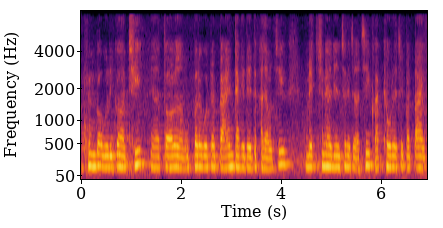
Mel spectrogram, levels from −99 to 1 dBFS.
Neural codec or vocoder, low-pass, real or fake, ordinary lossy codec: codec, 16 kHz, 1.1 kbps, Voila-Tokenizer; none; fake; none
